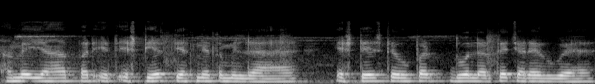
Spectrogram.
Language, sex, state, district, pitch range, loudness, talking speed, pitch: Hindi, male, Haryana, Charkhi Dadri, 145-160 Hz, -14 LUFS, 190 wpm, 155 Hz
